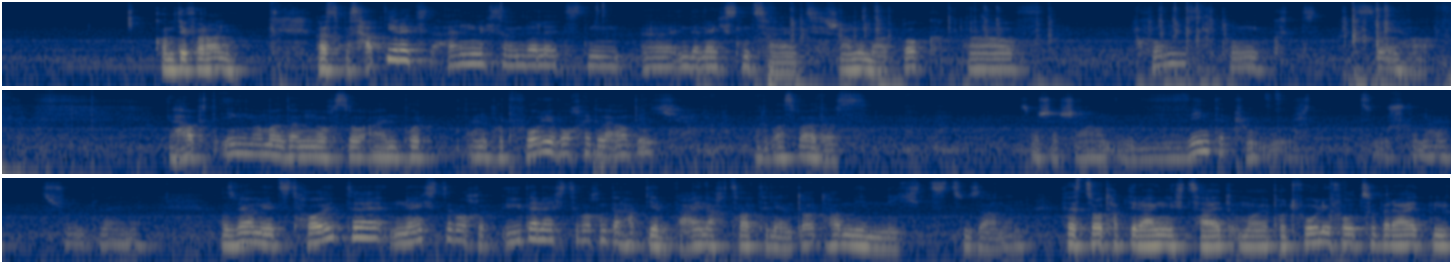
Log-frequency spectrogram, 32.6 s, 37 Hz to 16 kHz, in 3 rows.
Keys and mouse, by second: 3.7 click, 5.7-10.1 typing, 10.3 Return, 10.3 KP_Enter, 20.3 click.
